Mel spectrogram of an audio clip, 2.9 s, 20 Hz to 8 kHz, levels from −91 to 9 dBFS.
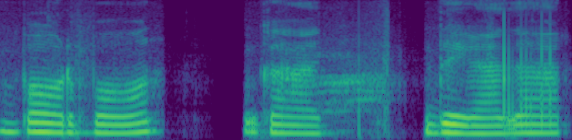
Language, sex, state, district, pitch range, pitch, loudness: Chakma, female, Tripura, Unakoti, 180-200 Hz, 185 Hz, -17 LUFS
